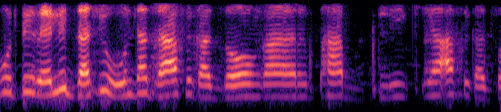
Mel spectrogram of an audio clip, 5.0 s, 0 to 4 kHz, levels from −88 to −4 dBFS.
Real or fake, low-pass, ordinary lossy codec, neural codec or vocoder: real; 3.6 kHz; AAC, 24 kbps; none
